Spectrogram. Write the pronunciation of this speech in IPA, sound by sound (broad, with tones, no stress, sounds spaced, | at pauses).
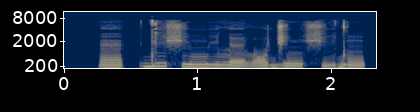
ɛ̃˧ | d i˦ ʃ i˧ m i˧ l ɛ˨ l ɔ˧ d͡ʒ ĩ˨ ʃ i˨˦ d ũ˧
